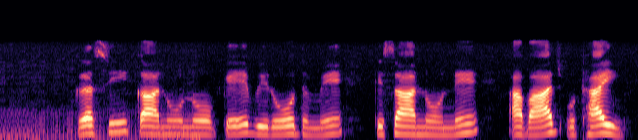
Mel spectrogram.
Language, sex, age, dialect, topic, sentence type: Hindi, female, 51-55, Awadhi Bundeli, agriculture, statement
